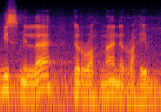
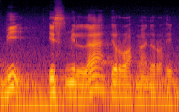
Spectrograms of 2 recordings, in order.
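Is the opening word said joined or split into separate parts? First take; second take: joined; split. First: The phrase is said as one joined word. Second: The first part is split off before the rest. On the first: "Sama seperti" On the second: "kalau dipisahkan"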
